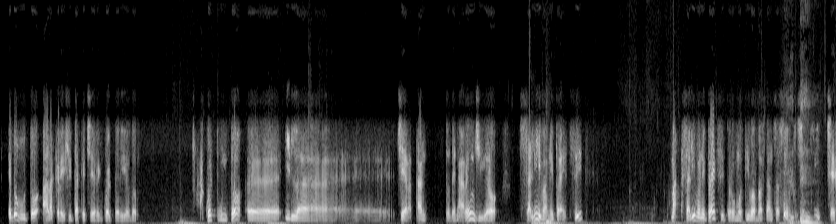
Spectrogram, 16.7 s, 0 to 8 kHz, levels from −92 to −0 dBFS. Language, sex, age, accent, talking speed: Italian, male, 50-69, native, 115 wpm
